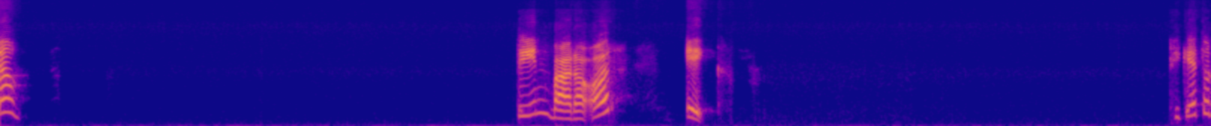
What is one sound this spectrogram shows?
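A young woman speaks in short bursts through a headset microphone, with long pauses.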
